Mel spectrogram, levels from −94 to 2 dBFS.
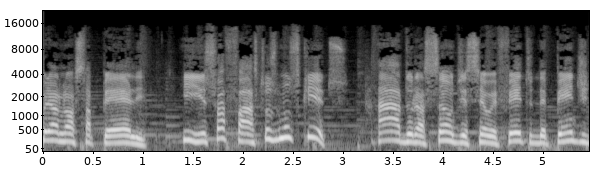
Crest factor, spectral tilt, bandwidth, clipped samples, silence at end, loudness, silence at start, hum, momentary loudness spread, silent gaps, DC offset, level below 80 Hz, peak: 12 dB; -5 dB/octave; 15 kHz; under 0.1%; 0 s; -17 LUFS; 0 s; none; 6 LU; none; under 0.1%; -46 dBFS; -6 dBFS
